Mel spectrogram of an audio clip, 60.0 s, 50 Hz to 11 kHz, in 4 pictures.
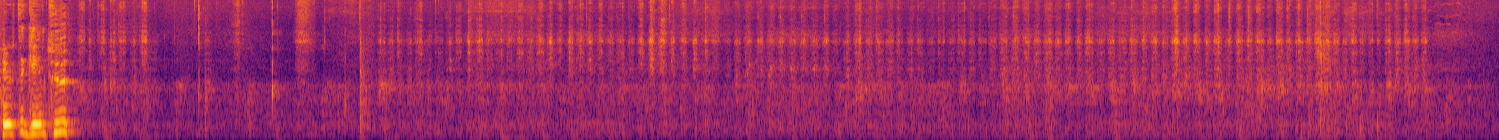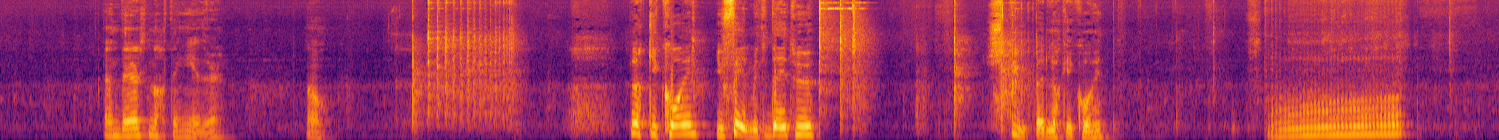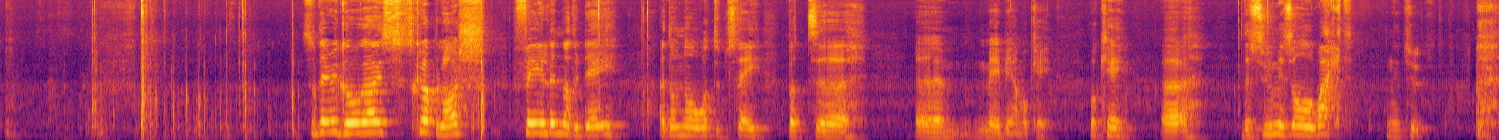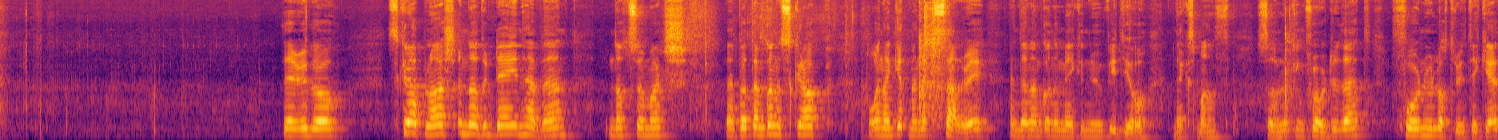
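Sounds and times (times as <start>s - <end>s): man groaning: 27.7s - 29.1s.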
